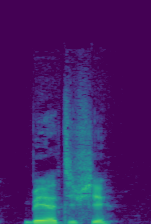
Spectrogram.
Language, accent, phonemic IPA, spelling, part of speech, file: French, France, /be.a.ti.fje/, béatifier, verb, LL-Q150 (fra)-béatifier.wav
- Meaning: to beatify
